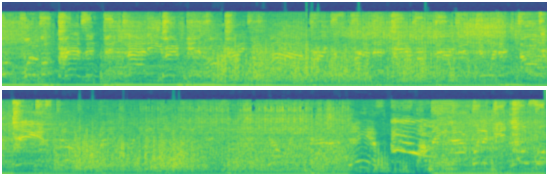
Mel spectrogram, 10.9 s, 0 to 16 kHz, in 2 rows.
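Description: A vocal hip-hop/pop song played loud through a Honda Fit's aftermarket car audio. Heavy bass comes from two JBL P1224 subwoofers on a new Lanzar amplifier pushing over 800 watts to each sub, heard from outside the car. The bass drops out briefly near the end.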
